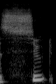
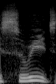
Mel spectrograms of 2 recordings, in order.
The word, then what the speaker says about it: suite: the other thing is the sweet pronunciation is kind of marked as fancy it's frenchified so if you want to see if you want to seem a little sophisticated you might say sweet and to show that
